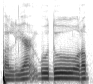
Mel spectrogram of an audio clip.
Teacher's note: Ro-nya ini tafkhim karena ro berbaris patah ya.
